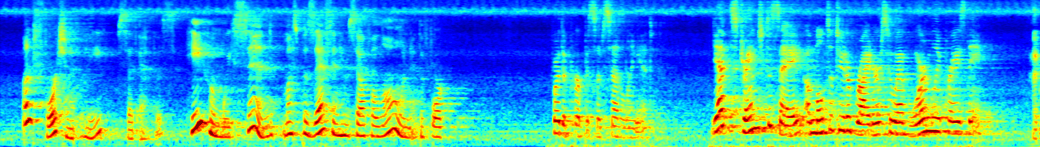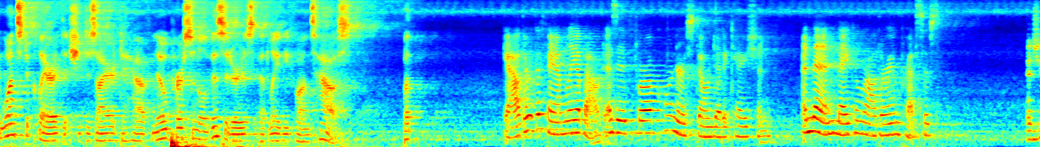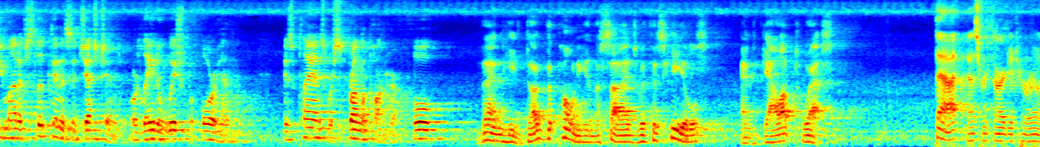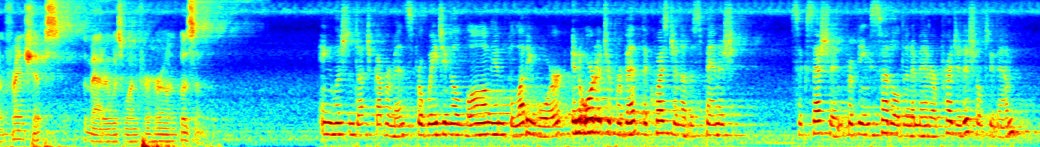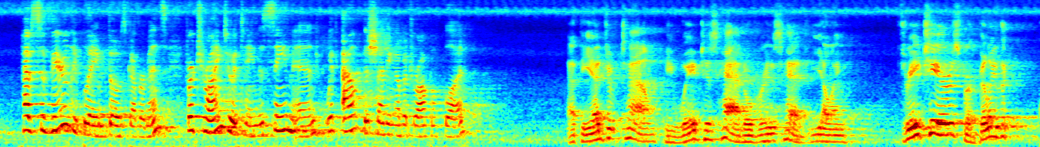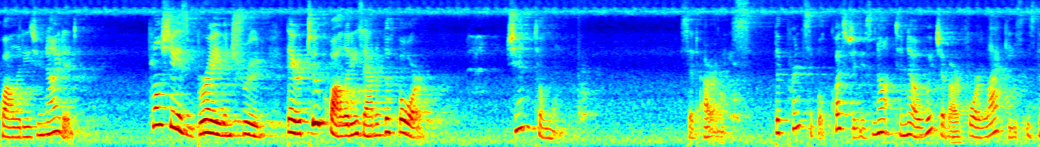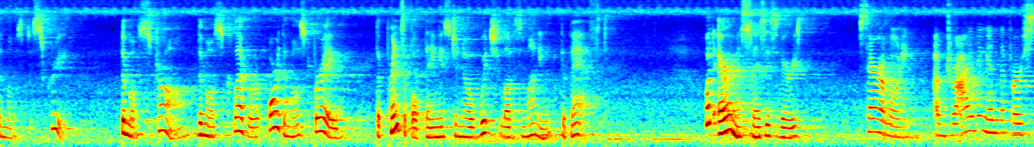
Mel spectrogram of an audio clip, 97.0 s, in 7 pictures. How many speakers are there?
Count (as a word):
six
